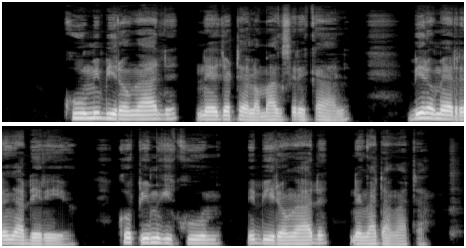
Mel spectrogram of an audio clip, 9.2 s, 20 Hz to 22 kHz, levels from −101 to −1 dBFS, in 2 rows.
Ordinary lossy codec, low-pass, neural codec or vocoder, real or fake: none; 19.8 kHz; none; real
